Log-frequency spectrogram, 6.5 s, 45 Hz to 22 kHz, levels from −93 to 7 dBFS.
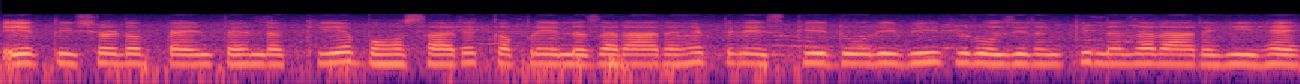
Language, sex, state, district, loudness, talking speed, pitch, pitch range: Hindi, female, Uttar Pradesh, Budaun, -18 LUFS, 230 wpm, 205 Hz, 195-215 Hz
